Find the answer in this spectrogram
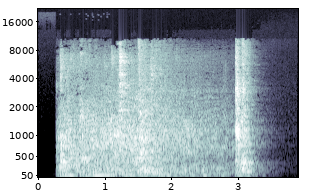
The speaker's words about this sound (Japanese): それでは、どうぞお乗りください。扉が閉まります。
